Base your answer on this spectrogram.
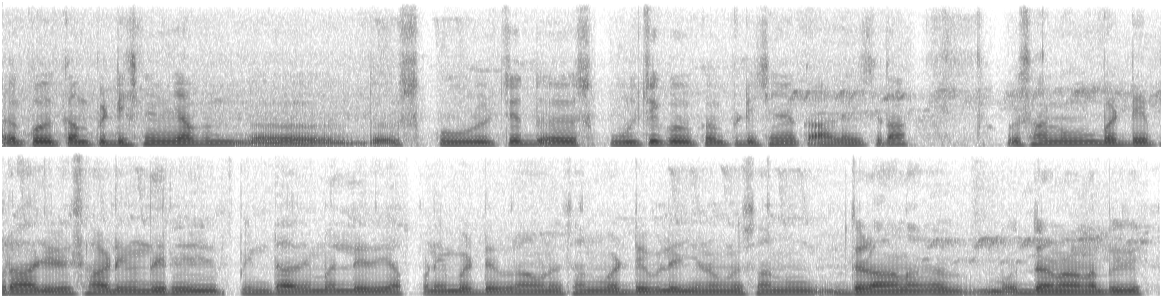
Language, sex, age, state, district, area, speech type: Dogri, male, 18-30, Jammu and Kashmir, Kathua, rural, spontaneous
